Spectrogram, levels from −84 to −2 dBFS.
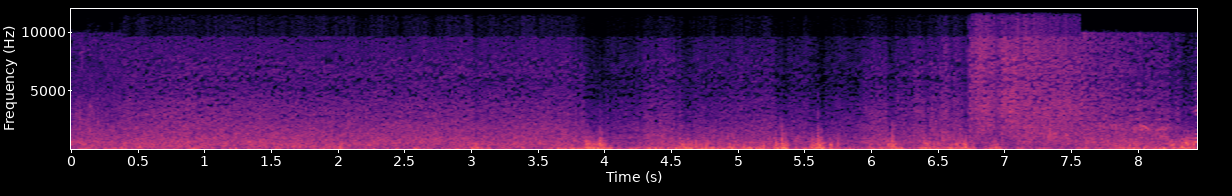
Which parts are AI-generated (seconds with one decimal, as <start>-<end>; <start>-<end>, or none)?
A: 4.2-5.1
